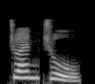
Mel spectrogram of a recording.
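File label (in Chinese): "专著", Mandarin Chinese; hsk; chinese-flashcards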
